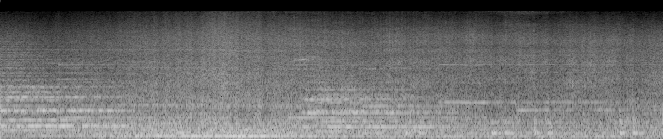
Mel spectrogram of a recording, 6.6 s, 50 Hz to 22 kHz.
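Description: The Gunung Jati passenger train rushes past at speed on track 3 without stopping, a steady loud roar and rumble with faint horn-like tones running through it and no voices.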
